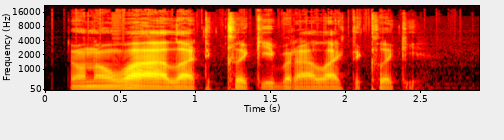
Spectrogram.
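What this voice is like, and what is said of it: Put-on silly accent. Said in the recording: “you gotta say it in that accent too ... Oh, it sounds so stupid.”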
